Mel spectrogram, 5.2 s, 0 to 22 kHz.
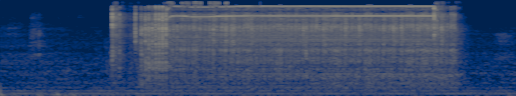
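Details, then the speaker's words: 2006 Suzuki GSX-R600 with 3,000 miles: a steady high whir for about three seconds, then it stops, as the fuel pump primes normally once connected to the correct plug, with no fuel. "hear the fuel pump prime pressurize there's no gas but if it was in a fuel tank and there's gas pressurize and it would start"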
